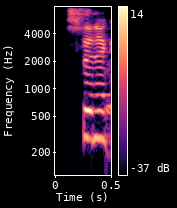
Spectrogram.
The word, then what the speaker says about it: Sinek: oh okay so look up simon sinek s-i-m-o-n cynic is spelled s-i-n-e-k he did a ted talk and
